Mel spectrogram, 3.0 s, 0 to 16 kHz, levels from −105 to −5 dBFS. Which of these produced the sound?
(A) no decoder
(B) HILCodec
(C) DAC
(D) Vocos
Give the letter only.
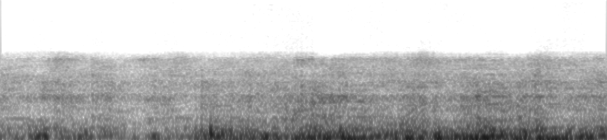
C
